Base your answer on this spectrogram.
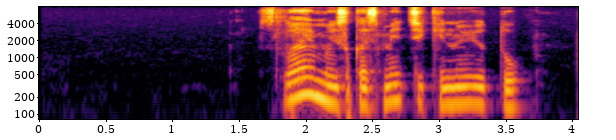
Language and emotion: Russian, neutral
